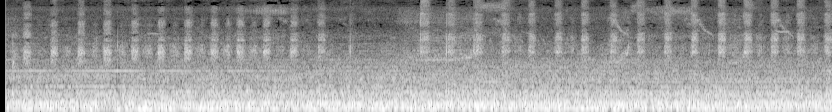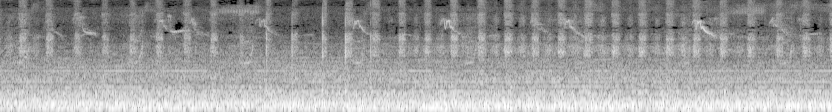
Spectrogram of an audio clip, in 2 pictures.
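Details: Ranmaru, a Shiba Inu, lies on cool concrete in the shade of a small hilltop arbor after a long walk, a cool breeze blowing. Steady rapid panting, several breaths a second, over a low wind rumble.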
